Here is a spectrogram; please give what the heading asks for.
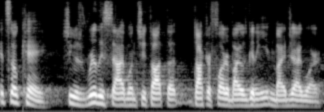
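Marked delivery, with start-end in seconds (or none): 0.0-0.6 tender dad. Retold or imitated. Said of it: "I said".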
